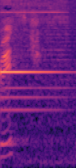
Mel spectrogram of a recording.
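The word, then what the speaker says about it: wrist: डब्ल्यू जब आता है आर के बाद रिस्ट, राइटर, रिटन, रेसलर एंड सो ऑन।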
